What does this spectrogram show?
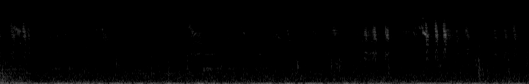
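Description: Faint birds chirping over quiet outdoor ambience, with a quick run of high chirps about four seconds in.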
